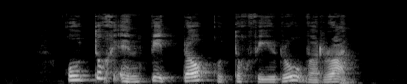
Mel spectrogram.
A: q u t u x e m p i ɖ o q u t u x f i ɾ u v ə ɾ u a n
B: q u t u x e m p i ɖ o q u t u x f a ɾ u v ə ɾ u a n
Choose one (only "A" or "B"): A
